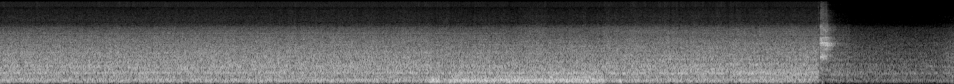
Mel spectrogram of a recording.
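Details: 1997 Ford Expedition after a cold start in the morning: steady coarse rasping whir with no clear knock rhythm, running evenly until it cuts off abruptly; grinding noise of unknown origin.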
